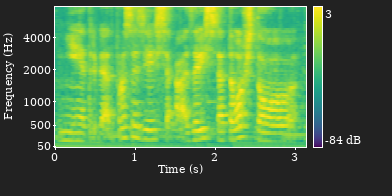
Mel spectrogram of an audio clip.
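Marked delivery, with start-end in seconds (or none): none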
